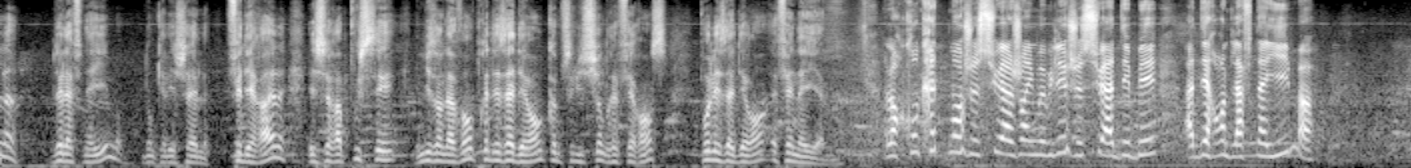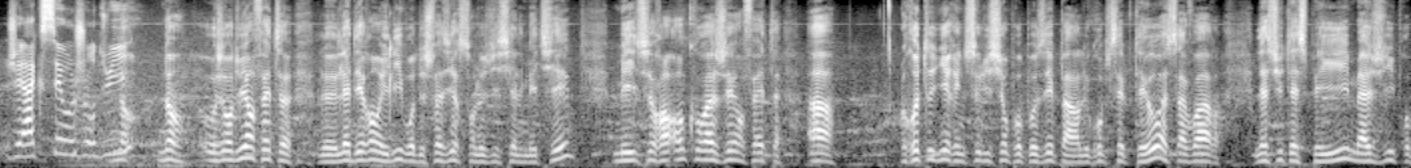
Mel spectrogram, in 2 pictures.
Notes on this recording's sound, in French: Cette interview a été enregistrée en live du salon RENT.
